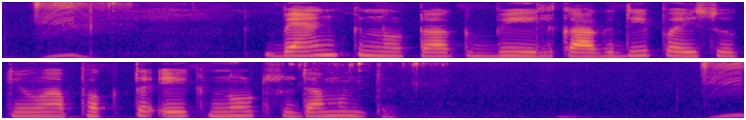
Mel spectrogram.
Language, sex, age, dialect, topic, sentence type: Marathi, female, 25-30, Southern Konkan, banking, statement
